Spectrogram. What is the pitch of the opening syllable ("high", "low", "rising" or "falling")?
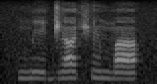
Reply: low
